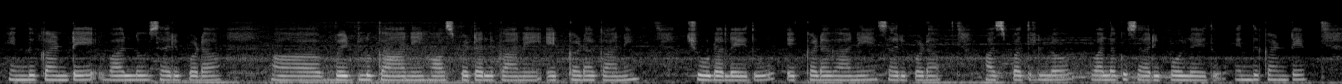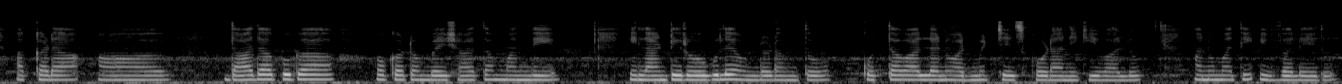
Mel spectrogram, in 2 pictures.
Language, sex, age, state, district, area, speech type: Telugu, female, 18-30, Telangana, Mahbubnagar, rural, spontaneous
